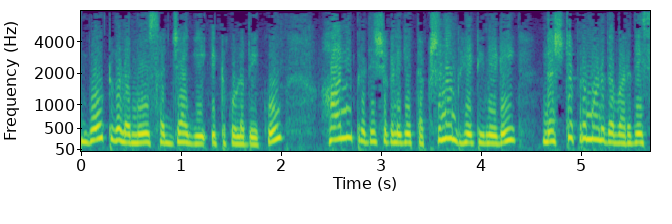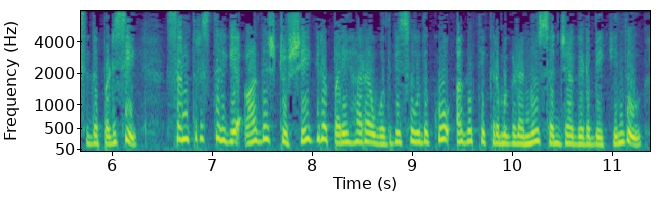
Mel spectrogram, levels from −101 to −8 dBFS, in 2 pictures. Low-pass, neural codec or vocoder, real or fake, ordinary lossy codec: none; none; real; none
